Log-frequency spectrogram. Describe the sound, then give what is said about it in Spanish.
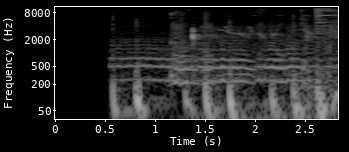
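Mosquitoes buzzing, a steady insect drone with layered harmonic tones that starts abruptly after a short silence and continues without break, alongside regular low thumps. “Está bien eliminar los mosquitos, pero eso no alcanza para frenar al dengue.”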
